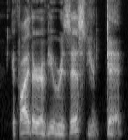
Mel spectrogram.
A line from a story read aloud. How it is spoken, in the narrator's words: came the growl through the external speaker suit unit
